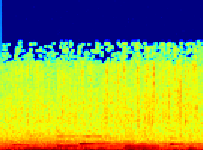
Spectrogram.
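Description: Steady rain falls and patters on a surface, a dense, continuous wash of drops at even loudness with no voices, over a faint low rumble.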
